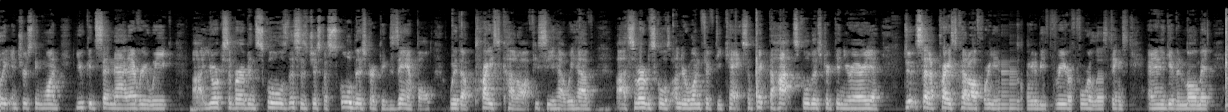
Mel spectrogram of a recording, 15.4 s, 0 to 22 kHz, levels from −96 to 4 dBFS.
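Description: Between 12.27 and 14.12 s the audio breaks up with repeated packet loss, giving a choppy, robotic sound. Some sixteen short holes, the longest 82 ms, are each patched by prolonging the preceding sound, concealing about 29% of the stretch. It stutters, unlike steady codec warble.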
